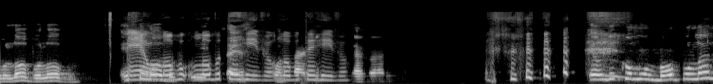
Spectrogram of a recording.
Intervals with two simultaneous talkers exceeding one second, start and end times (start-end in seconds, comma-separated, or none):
1.2-3.5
